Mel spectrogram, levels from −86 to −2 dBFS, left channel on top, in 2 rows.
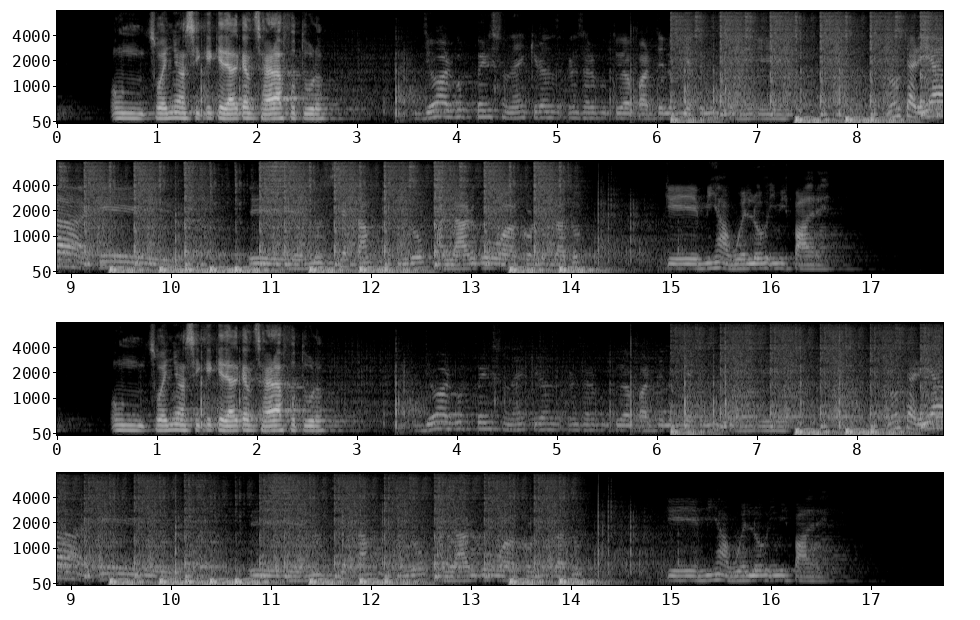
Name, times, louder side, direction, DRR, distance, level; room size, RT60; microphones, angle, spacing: voice 1, 0.6-2.7, left 2 dB, 15° left, 11 dB, 0.9 m, -30 dB
sound 1, 0.8-15.3, right 1 dB, 15° right, 2.5 m, -52 dB
voice 2, 3.6-7.4 8.3-10.1 10.8-14.2 15.0-16.6, left 3 dB, 70° left, 9 dB, 1.4 m, -41 dB
sound 2, 6.1-14.1, left 1 dB, 35° left, 6.6 m, -36 dB
28.0 x 20.0 x 6.5 m, 1.2 s
head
